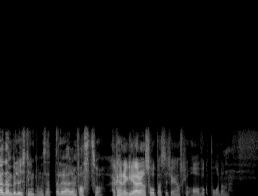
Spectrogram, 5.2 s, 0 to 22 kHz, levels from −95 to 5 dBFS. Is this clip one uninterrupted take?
yes; 0 cuts

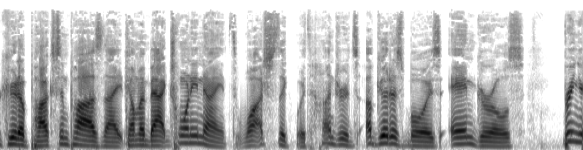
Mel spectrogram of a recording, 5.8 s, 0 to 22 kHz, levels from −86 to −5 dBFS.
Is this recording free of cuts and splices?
no; 4 cuts; at 1.2 s, 1.7 s, 2.9 s, 3.7 s

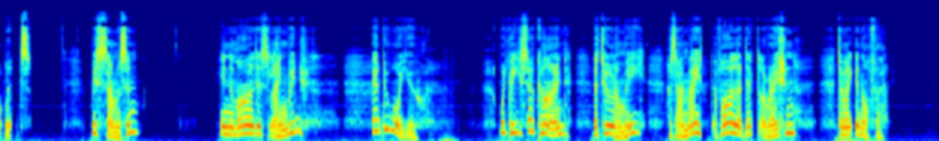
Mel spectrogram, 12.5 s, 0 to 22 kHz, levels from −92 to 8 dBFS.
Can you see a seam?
yes; 4 cuts; at 5.0 s, 6.8 s, 8.2 s, 9.3 s

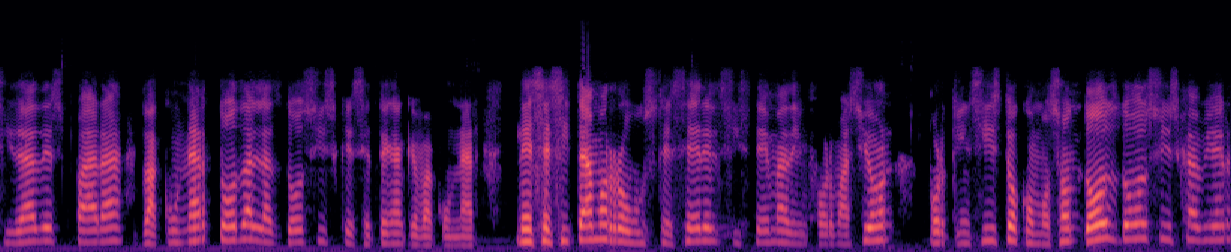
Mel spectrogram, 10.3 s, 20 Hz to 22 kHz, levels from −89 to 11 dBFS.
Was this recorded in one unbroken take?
no; 1 cut; at 1.1 s

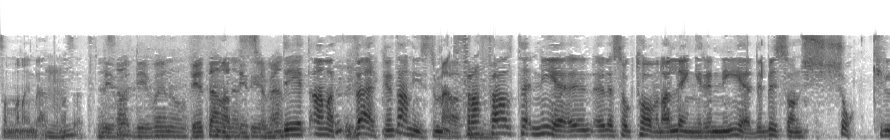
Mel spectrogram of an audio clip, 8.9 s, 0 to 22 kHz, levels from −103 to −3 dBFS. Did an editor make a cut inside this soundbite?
no; 0 cuts

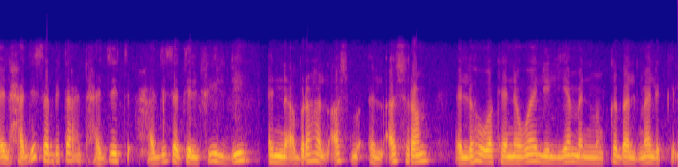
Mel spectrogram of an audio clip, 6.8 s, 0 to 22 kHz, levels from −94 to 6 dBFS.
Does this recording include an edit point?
yes; 1 cut; at 2.6 s

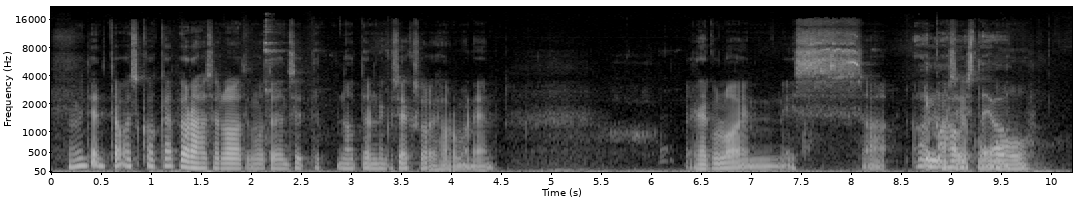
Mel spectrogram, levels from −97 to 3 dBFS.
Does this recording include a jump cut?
yes; 2 cuts; at 1.9 s, 8.7 s

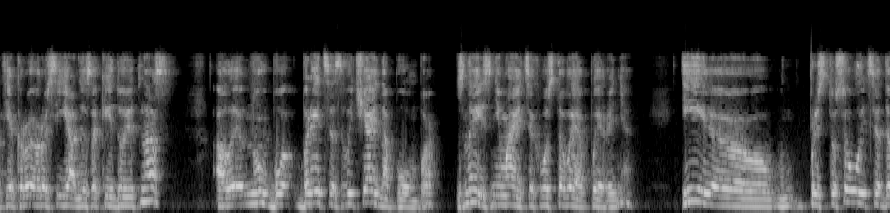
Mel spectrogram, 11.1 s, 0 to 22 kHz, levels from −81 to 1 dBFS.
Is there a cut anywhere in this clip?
no; 0 cuts

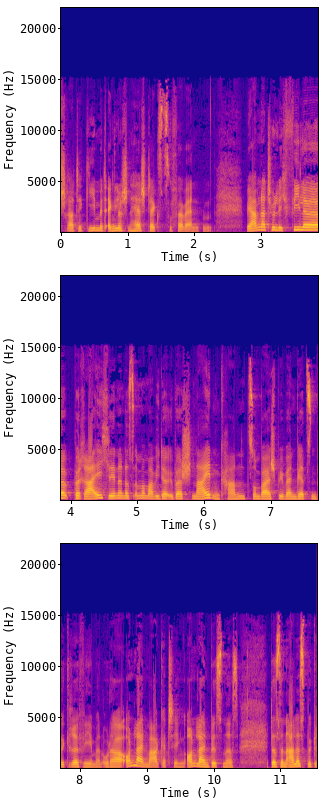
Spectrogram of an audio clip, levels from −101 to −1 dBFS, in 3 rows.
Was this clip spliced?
yes; 2 cuts; at 4.6 s, 8.0 s

